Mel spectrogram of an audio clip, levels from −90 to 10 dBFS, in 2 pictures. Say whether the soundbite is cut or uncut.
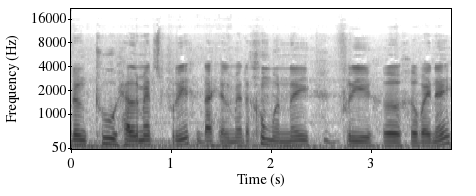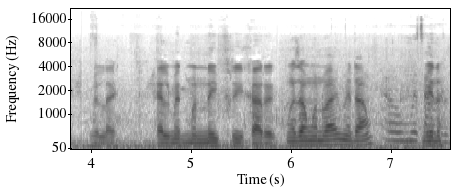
cut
